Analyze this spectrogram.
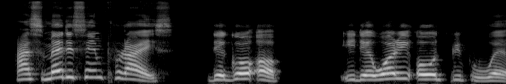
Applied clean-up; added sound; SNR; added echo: neural mask model Resemble Enhance denoiser.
